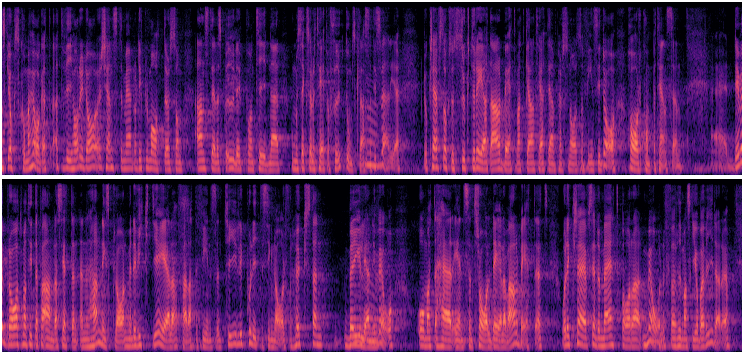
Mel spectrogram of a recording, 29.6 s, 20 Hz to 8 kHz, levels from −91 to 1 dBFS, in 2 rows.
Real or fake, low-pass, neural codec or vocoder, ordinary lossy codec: real; 7.2 kHz; none; MP3, 64 kbps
